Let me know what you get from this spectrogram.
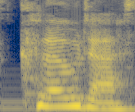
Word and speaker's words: Clodagh: Yes, it's Clodagh. So the GH at the end is silent.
